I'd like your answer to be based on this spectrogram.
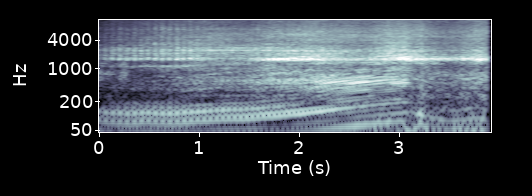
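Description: A 2023 BMW F 900 XR motorcycle accelerating on the road, its engine loud and close with a steady, rising drone that climbs in pitch through the gears, mixed with constant wind rush.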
